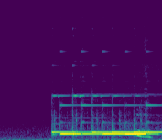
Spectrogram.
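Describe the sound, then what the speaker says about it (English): A doorbell rings once inside the video game Fragments of Him, a bright two-tone electronic chime that starts abruptly and rings out clearly over a quiet background. "But the doorbell had gone again."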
